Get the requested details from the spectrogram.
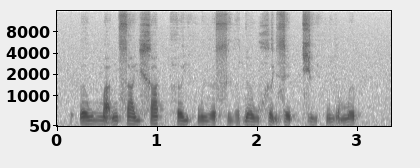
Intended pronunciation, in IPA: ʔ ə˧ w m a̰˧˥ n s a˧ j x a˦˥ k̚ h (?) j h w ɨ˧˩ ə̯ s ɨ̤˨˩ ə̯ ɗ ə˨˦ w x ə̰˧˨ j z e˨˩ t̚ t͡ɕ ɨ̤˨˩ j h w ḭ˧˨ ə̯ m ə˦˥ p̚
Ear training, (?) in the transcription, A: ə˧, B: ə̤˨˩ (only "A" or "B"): A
